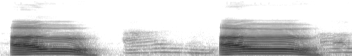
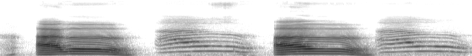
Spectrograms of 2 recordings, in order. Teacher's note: ال ال جی ادھر نہیں بیٹا، زبان بہت زیادہ باہر نکل آئی ہے، زبان نہیں باہر نکالنی، زبان کی نوک اوپر کے دانتوں کی نوک کو لگے۔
